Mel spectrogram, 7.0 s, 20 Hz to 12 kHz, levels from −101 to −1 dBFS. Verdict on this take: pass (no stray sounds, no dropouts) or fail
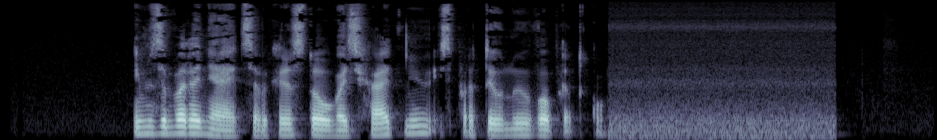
pass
